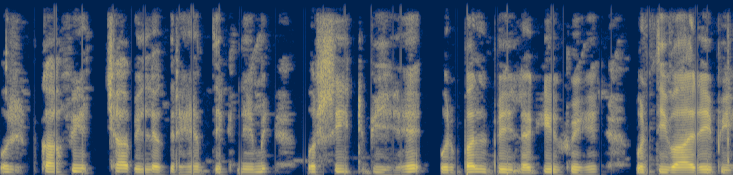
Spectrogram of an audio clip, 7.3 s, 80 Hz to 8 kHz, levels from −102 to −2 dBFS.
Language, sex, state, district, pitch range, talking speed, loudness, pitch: Hindi, male, Jharkhand, Sahebganj, 115-125 Hz, 190 wpm, -24 LUFS, 120 Hz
